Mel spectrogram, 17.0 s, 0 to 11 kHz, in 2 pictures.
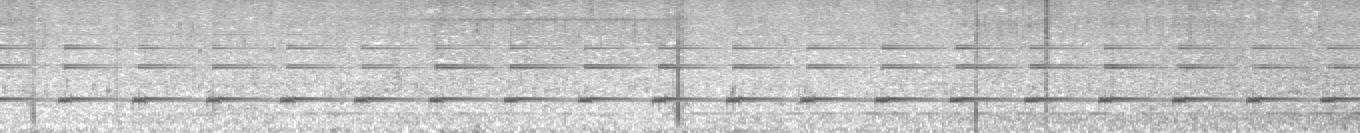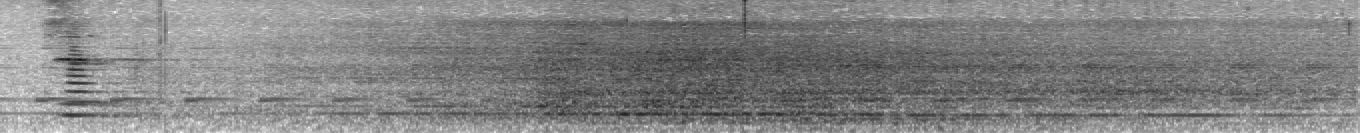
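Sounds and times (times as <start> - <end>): electric train approaching: 0.0 - 17.0
level-crossing warning bell dinging: 0.0 - 17.0
train horn blast: 8.8 - 10.0.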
